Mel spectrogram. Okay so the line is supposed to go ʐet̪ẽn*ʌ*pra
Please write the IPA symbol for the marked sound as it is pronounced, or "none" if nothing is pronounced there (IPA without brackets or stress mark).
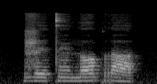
ʌ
